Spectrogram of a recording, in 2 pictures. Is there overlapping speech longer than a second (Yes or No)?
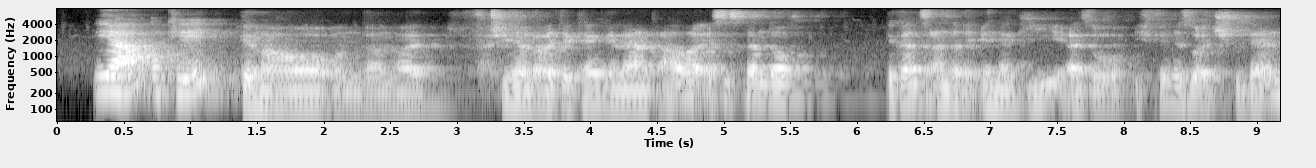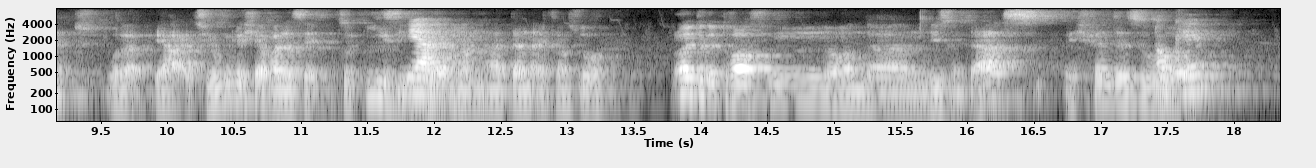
No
